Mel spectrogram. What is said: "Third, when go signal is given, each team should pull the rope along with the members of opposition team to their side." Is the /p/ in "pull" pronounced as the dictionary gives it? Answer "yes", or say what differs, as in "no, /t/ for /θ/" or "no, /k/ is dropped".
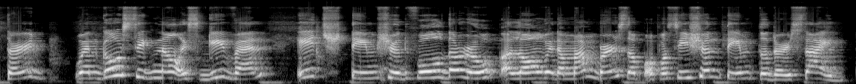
no, /f/ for /p/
